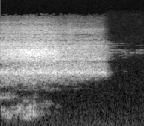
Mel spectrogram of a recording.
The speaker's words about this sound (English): Slow exhale, let that shit go.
